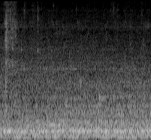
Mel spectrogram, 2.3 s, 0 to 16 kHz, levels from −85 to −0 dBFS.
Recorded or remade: recorded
